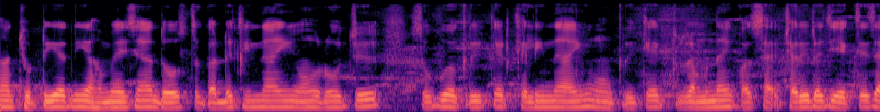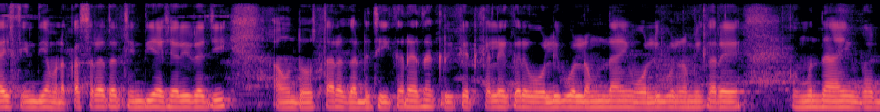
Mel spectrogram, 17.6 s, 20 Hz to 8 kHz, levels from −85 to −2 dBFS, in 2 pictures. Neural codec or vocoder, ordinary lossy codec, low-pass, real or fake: none; none; 7.2 kHz; real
